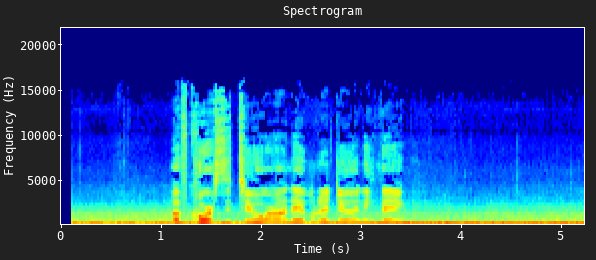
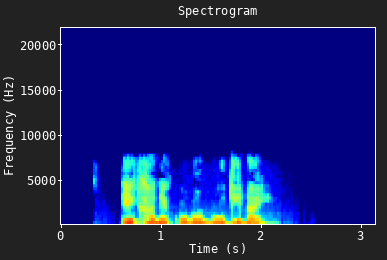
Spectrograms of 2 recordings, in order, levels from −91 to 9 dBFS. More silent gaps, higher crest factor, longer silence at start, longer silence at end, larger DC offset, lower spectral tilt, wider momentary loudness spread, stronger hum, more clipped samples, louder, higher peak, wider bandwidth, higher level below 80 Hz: neither; about the same, 14 dB vs 18 dB; second, 0.1 s vs 0.6 s; second, 0 s vs 1.1 s; neither; about the same, -6.5 dB/octave vs -7 dB/octave; about the same, 7 LU vs 5 LU; neither; neither; about the same, -17 LUFS vs -18 LUFS; about the same, 0 dBFS vs -2 dBFS; first, 15 kHz vs 7.8 kHz; first, -18 dBFS vs -60 dBFS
